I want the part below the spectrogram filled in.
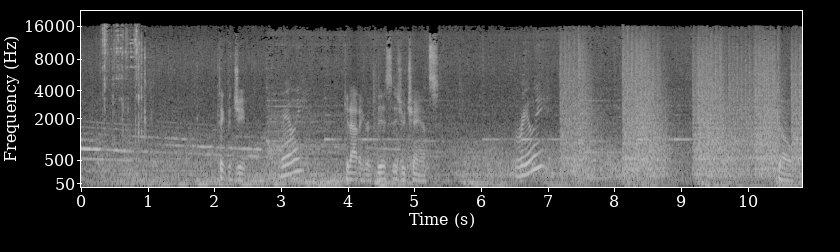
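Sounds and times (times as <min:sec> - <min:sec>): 
steady low rumbling background: 0:00.0 - 0:10.8
keys jangling as handed over: 0:00.3 - 0:01.1
speech: 0:02.1 - 0:05.5, 0:06.5 - 0:07.2, 0:10.5 - 0:10.8.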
